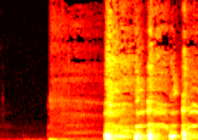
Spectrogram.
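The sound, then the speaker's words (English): A person with a cold clears their throat, starting with a soft rasp and then breaking into a few loud, rough, rhythmic harrumphs over about a second. “Let me clear my throat.”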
